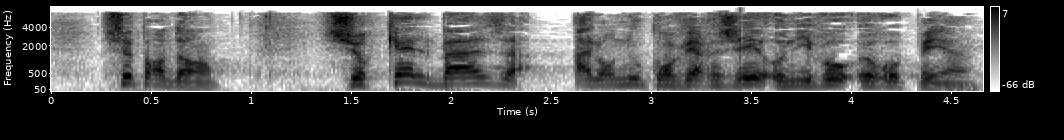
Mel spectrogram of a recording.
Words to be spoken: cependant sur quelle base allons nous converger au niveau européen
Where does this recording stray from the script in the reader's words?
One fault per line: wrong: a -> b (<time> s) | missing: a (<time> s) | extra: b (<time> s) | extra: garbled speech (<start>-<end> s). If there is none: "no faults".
no faults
